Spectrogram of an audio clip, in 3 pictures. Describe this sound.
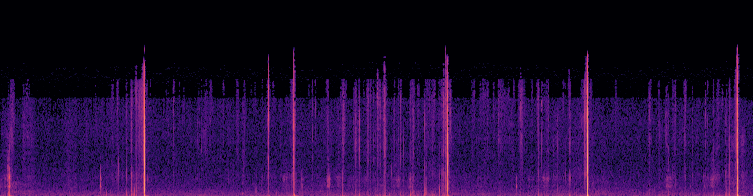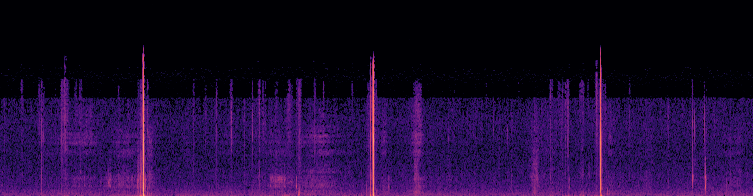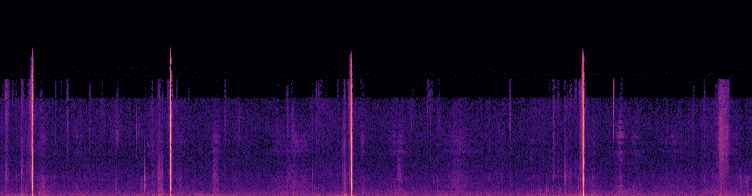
Ripping Blu-Tack
The sound of ripping a piece of blu-tack in two, done multiple times.
sfx, effect, breaking, soundeffect, sounddesign, noise, blutack, fx, sound-effect, sound, tearing, foley, ripping, blu-tack, stretching, pulling, natural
